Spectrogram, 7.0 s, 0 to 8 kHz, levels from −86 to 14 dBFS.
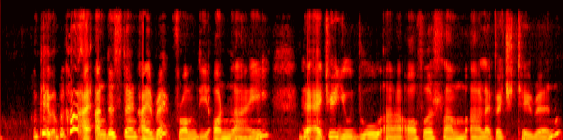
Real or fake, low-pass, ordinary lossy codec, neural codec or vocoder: real; 7.2 kHz; none; none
